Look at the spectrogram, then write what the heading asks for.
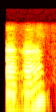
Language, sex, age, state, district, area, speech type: Telugu, male, 30-45, Andhra Pradesh, Anantapur, urban, conversation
